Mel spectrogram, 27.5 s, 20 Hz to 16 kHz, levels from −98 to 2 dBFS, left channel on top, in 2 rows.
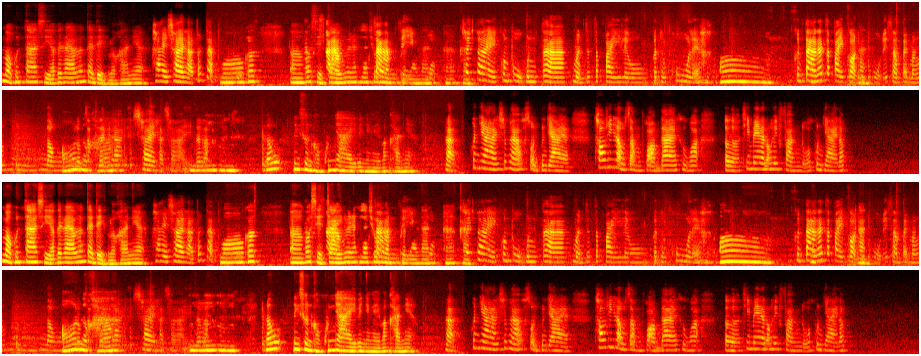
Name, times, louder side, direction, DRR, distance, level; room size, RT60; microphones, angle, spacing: voice 1, 0.0-2.2 3.3-3.8 4.3-7.0 10.8-11.6 12.8-13.0 14.7-15.5 16.6-20.0, right 3 dB, 55° right, 0.6 m, -28 dB
voice 2, 2.3-3.2 3.5-3.6 4.9-5.1 5.6-6.5 6.9-10.6 11.9-16.9 17.7-17.9 20.4-26.4, left 4 dB, 60° left, 1.1 m, -31 dB
sound 1, 3.0-20.7, left 1 dB, 40° left, 1.2 m, -48 dB
9.1 x 6.2 x 6.4 m
head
